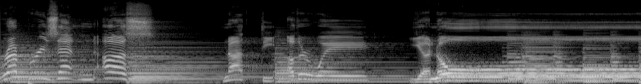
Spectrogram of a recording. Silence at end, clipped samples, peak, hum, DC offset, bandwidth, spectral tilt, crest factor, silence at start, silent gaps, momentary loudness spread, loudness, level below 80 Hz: 0 s; under 0.1%; -2 dBFS; none; under 0.1%; 18.5 kHz; -5 dB/octave; 14 dB; 0 s; none; 13 LU; -18 LUFS; -48 dBFS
